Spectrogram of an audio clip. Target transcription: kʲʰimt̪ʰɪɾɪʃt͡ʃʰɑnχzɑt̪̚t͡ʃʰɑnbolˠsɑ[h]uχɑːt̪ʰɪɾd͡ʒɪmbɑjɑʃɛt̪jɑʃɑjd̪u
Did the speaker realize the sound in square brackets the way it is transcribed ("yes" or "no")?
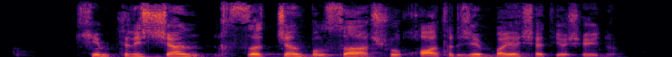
no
